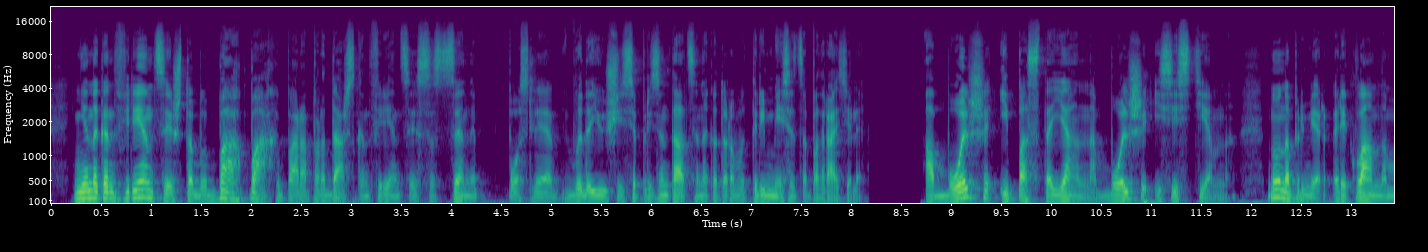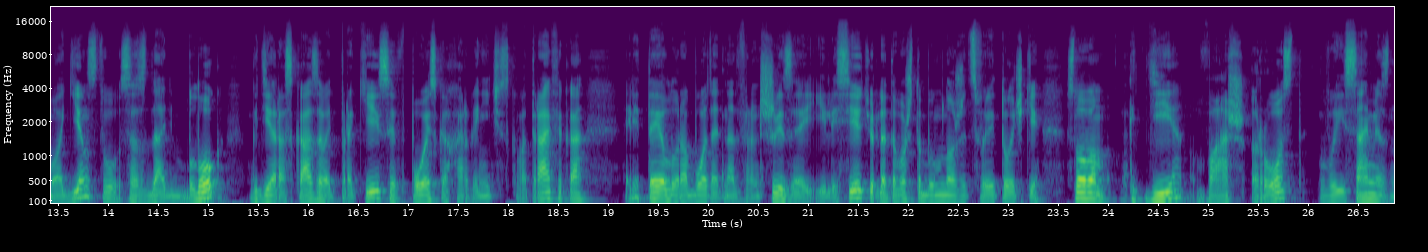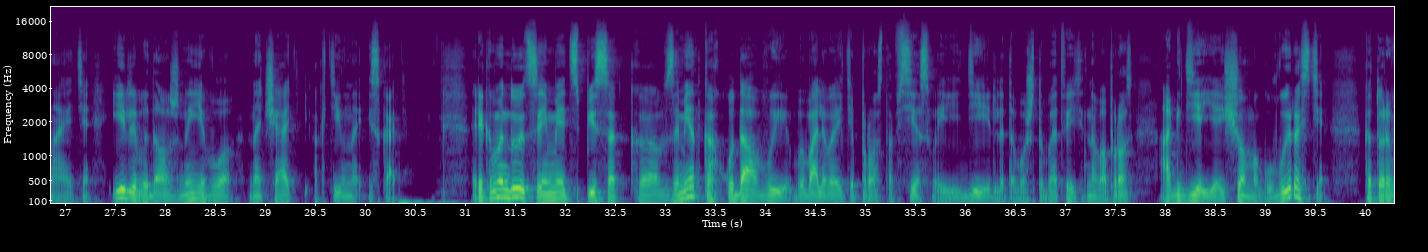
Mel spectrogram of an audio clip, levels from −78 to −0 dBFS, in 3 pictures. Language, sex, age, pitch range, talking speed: Ukrainian, male, 20-39, 95-120 Hz, 140 wpm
